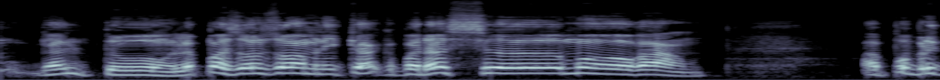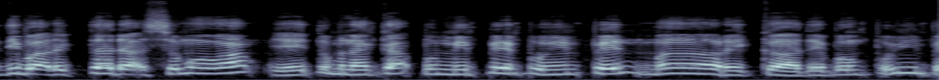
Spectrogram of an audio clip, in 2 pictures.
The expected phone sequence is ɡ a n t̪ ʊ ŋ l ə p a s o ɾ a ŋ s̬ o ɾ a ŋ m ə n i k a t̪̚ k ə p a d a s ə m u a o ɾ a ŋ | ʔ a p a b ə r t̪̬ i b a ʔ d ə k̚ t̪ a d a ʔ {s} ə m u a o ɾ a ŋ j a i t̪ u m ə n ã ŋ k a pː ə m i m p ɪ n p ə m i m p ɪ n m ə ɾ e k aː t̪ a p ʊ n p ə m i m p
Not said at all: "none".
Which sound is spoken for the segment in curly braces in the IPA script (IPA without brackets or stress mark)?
s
